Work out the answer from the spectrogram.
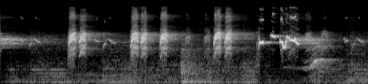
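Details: Lively Sooty-headed bulbul song used to lure others of its kind, free of other birds: a few spaced pairs of bright chirps, then a quick warbled phrase that runs into a soft lower note.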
